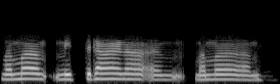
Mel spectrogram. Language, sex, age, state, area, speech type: Sanskrit, female, 18-30, Goa, urban, conversation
